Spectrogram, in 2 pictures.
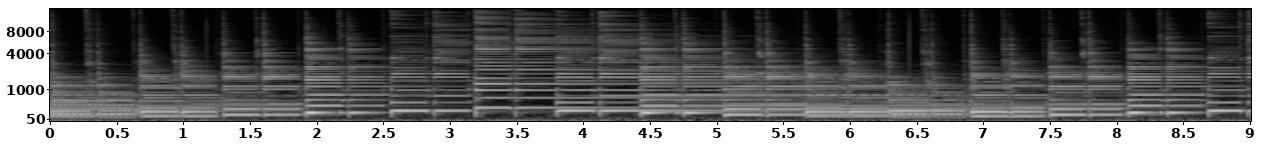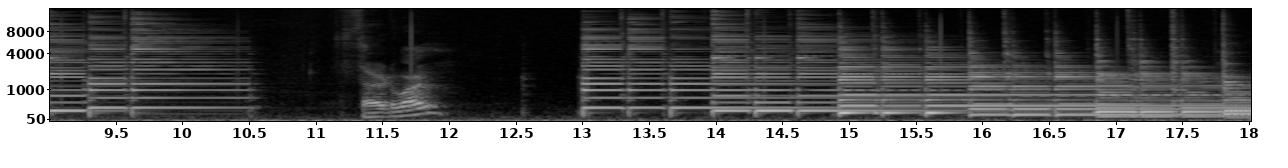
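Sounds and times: acoustic guitar flatpicking: 0:00.0 - 0:10.7, 0:12.4 - 0:18.0.

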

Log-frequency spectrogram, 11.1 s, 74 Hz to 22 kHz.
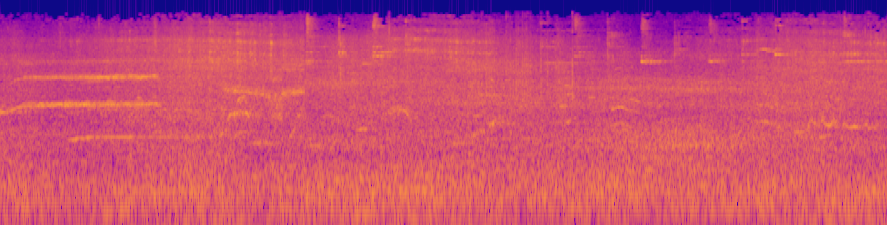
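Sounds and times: roller coaster rumbling on track: 0:00.0 - 0:11.0.

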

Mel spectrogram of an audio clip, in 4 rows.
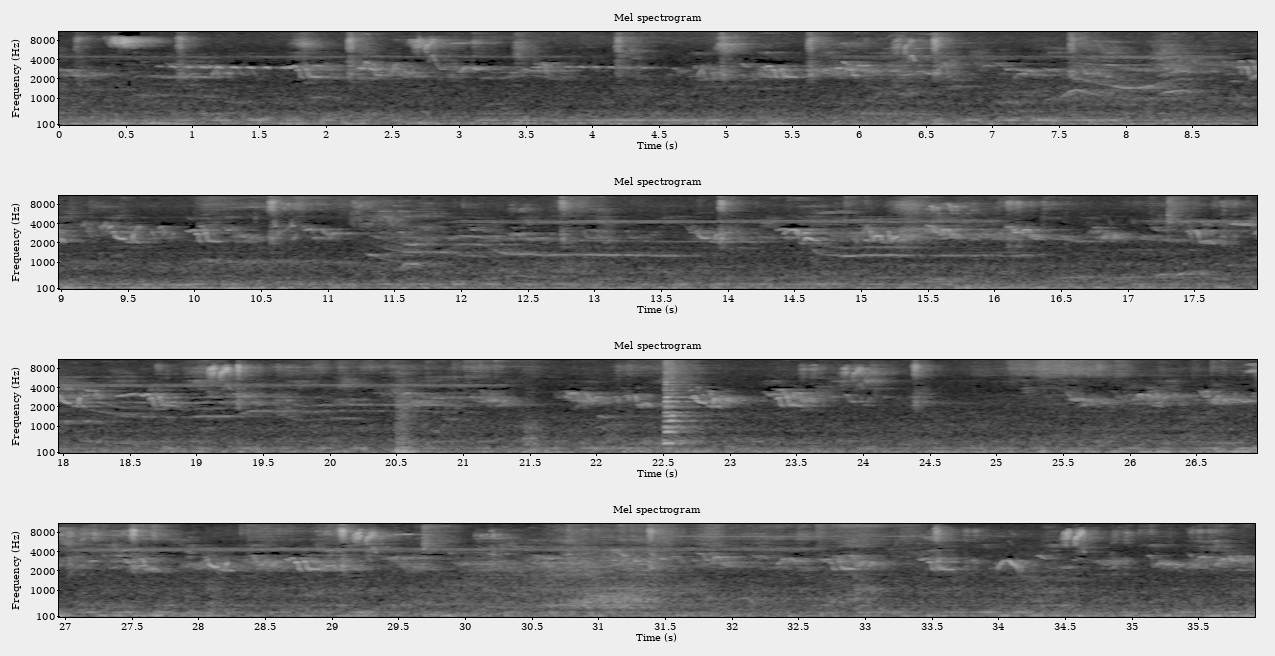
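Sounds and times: small birds chirping: 0:00.0 - 0:11.8, 0:13.8 - 0:35.9.

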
